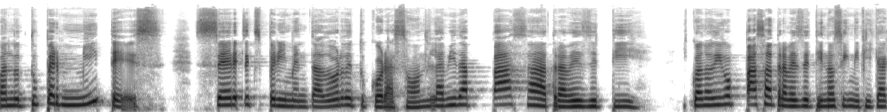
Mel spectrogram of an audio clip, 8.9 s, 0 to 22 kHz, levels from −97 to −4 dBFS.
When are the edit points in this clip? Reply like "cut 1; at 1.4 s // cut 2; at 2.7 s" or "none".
cut 1; at 2.4 s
